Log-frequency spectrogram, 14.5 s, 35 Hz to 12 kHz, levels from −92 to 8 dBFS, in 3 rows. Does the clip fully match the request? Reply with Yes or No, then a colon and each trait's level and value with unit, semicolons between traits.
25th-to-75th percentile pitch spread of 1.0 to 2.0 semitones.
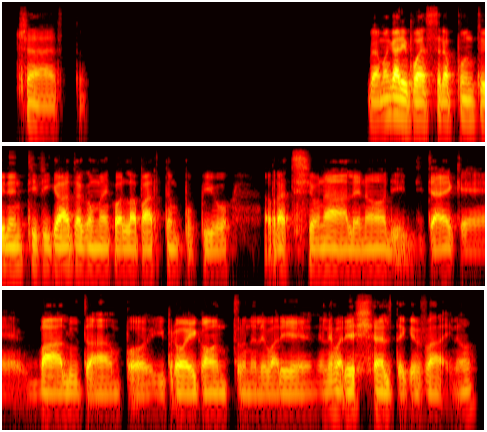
Yes: narrow, 1.5 semitones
